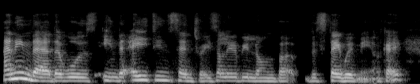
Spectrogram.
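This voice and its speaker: A woman with a Venezuelan accent speaks as a guest in a conversational interview. Her voice sits a little low. She tells stories emphatically and often doubles back on her words for stress. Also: fairly even intonation, fast talker, darkish tone. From Caracas, Venezuela. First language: Spanish. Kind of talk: conversational storytelling.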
